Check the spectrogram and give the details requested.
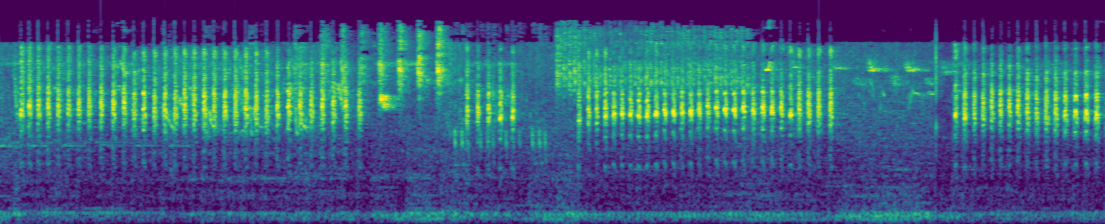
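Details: Kingfisher called tengkek buto, noted for a very loud, sharp voice, recorded as master audio for provoking other birds. Stuttering high rattles in several bursts, with a break mid-clip, over heavy low-frequency rumble.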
